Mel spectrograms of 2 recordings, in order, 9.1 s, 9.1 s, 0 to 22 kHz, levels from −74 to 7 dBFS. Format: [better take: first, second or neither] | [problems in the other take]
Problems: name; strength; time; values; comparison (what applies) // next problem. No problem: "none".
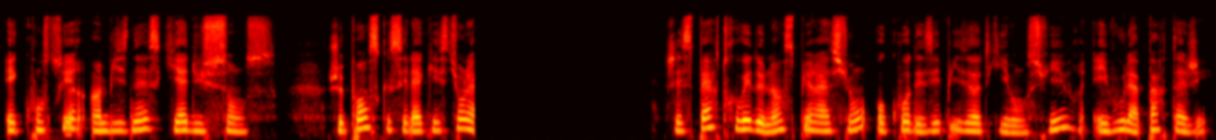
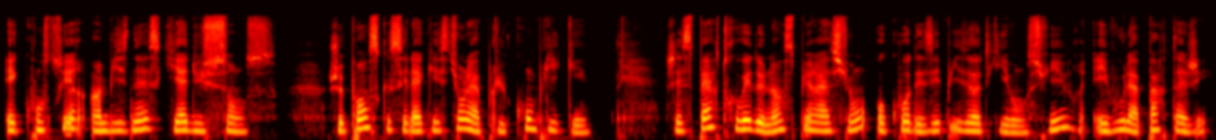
second | audio cutting out; at 3.5 s for 1.5 s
